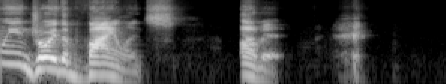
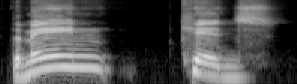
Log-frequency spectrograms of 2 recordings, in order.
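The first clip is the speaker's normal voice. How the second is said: ordinary talk, nothing marked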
